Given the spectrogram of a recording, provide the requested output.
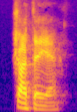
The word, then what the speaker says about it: Shantae: Is it Shantae? – Shantae, yeah.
